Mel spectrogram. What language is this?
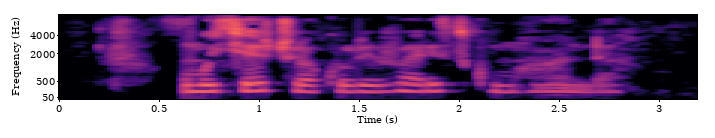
Kinyarwanda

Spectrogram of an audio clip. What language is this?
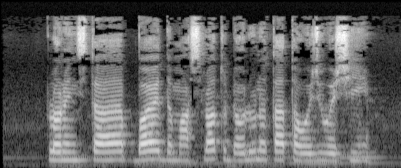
Pashto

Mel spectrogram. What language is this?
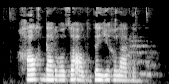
Uzbek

